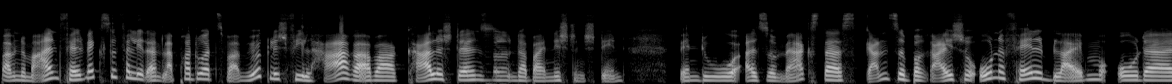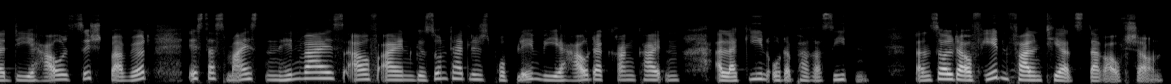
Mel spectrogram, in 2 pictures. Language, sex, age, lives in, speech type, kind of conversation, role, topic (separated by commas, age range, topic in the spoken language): German, female, 35-39, United States, read, expert-assistant, expert, Wie gelingt die richtige Fellpflege beim Labrador während des Fellwechsels?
